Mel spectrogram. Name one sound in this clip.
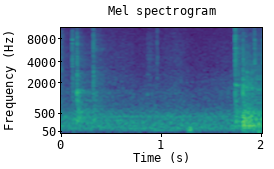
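A hand pulls open a metal door handle with a clunk.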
